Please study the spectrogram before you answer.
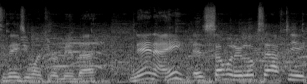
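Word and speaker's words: Nanai: easy one to remember Nan is someone who looks after your kids you know like a nanny it's actually pronounced Nani like n for an i which is exactly what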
